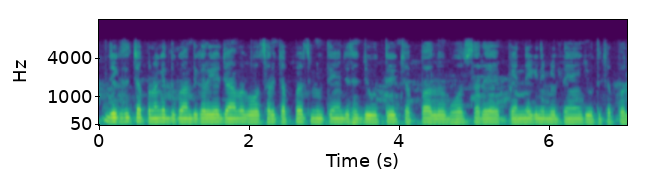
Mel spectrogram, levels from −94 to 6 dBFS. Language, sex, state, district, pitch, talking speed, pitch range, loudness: Hindi, male, Odisha, Malkangiri, 125 Hz, 230 wpm, 120-130 Hz, -17 LUFS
